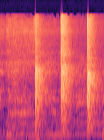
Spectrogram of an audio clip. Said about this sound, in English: Applause!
